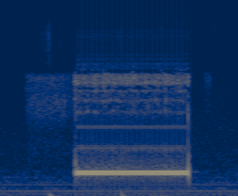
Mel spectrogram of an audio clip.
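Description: An outgoing phone call rings: a single loud, steady electronic ringback tone lasting about a second, preceded by a faint hiss on the line, with no talking.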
